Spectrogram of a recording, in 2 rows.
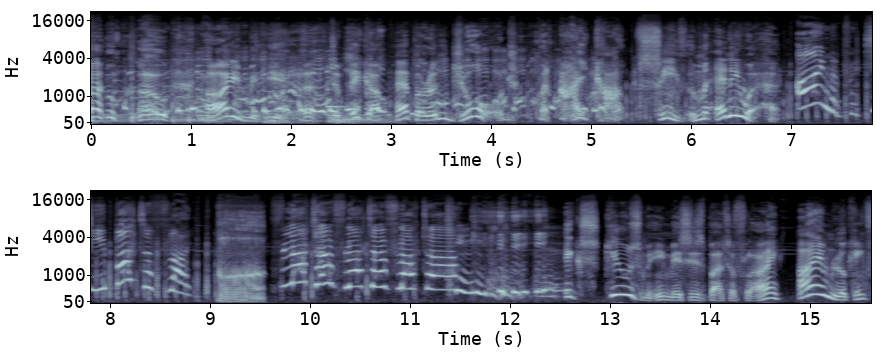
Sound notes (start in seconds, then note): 0.0 laughs; 9.0 snorts; 11.6 both giggling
